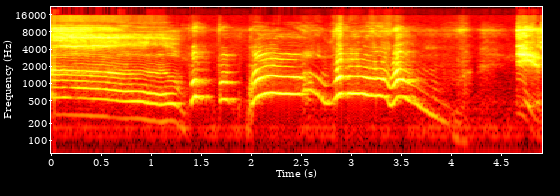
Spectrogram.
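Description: A dog whines and yips in drawn-out, pitch-bending cries, close and loud, broken into several rising and falling bursts with short pauses, ending in a brief sharp yelp.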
